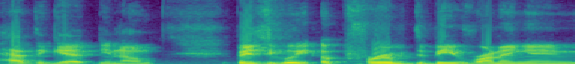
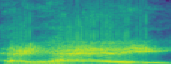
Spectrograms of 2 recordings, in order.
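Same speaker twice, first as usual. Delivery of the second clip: raspy put-on clown voice; 9 semitones higher, 4 dB louder than usual. Trying to do a clown's laugh: Krusty the Clown raspy voice. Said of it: "that's his raspiness".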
